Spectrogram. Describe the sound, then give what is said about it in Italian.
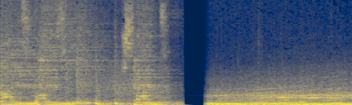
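A loud car engine revs, its rumbling harmonics shifting in pitch, then cuts out briefly before roaring back and continuing steadily. “Bella la tua auto.”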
